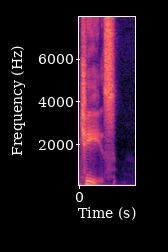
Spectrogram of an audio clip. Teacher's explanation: The long e sound in cheese pulls your lips back into a wide, toothbearing grin.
